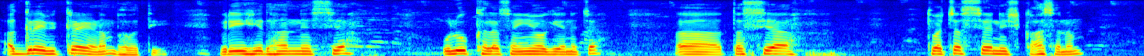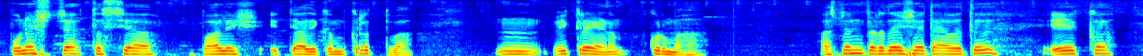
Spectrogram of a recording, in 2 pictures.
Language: Sanskrit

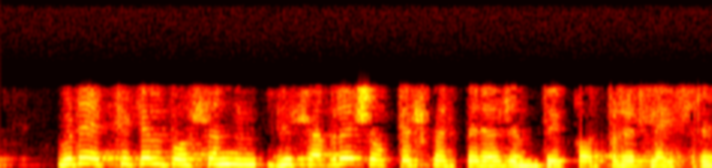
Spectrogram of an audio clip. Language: Odia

